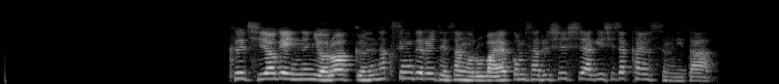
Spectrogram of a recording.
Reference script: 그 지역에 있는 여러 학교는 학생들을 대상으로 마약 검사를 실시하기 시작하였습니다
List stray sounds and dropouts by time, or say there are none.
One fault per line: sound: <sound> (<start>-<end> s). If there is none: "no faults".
no faults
